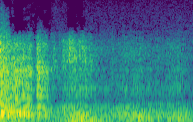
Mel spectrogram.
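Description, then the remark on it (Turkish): A car engine starts up and settles into a steady, low rumbling idle, fairly loud, with no voices over it. “Şu arabayı çalıştırayım bari.”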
